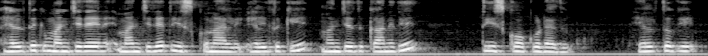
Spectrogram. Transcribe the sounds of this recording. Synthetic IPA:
ɦe̞lt̪ukimɐɲt͡ʃid̪eːnimɐɲt͡ʃid̪e̞ːt̪iːsu̥kunːaːlihelt̪ukimɐɲt͡ʃid̪ukaːnid̪i | t̪iːsu̥koːkuːɽɐd̪u | he̞lt̪uki

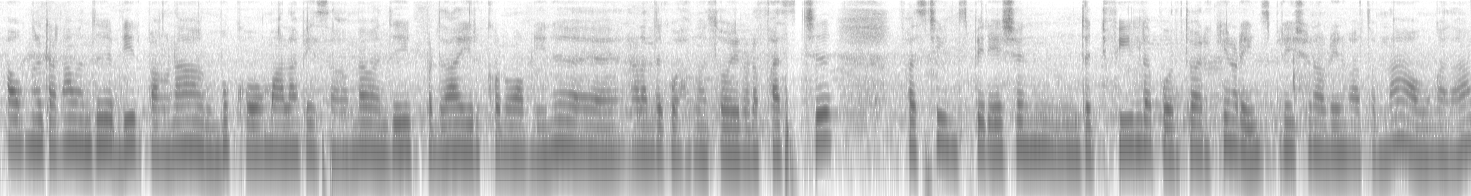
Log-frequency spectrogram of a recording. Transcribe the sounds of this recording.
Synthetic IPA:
ɐʋɐŋɡɐɭɪʈːɐlːãːʋɐnd̪ɯɛp̬ːɐɽiɪɾɯpːaːŋɡɐnːaːɾɔmbɐkoːʋɐmaːlãːpeːsaːmːɐʋɐnd̪ɯɪpːɐɽit̪ãːɪɾɯkːɐɳʊ̃ɐp̬ːɐɽɪnːɯnɐɽɐnd̪ɯkːɐʋaːɣɯŋɡɐsoːɛnːoːɽɐfɐsʈɯ | fɐsʈɯɪnspɪɾeːʂɐnd̪ɐʈːfiːlɖɐpoɾɯt̪ːɐɾɐkːɛnːoːɽɐɪnspɪɾeːʂɐnɐpːɐɽɪnːɯpaːɾt̪ɯŋɐnaːɐʋɐŋɡɐt̪ãː

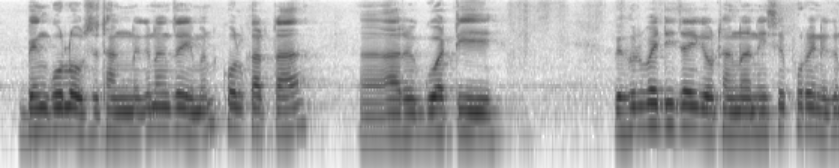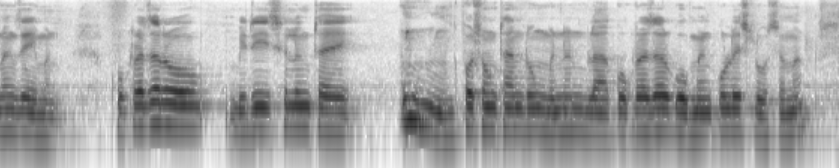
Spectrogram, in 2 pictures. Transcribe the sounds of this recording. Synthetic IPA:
beŋɡɔlaws̬ɯtʰaŋnɯɡɯnaŋzajmɯnkɔlkaɾtaː | ɾɯɡuati | b̥eɦuɾbajdizajɡawtʰaŋnanijsepʰɔɾajnɯɡɯnaŋzajmɯn | kʰɔkɾazaɾɔbiɾisɯlɯŋtʰaj | pʰɔsɔŋtʰanduŋmɯnɯnblakɔkʰɾazaɾɔɡɔbmen̚kɔleslɔsɯmɯn

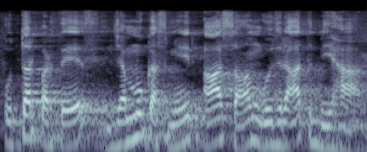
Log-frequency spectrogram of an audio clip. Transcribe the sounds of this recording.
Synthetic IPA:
ut̪ːəɾpɾəd̪es | d͡ʒəmːukəsmiɾasɔmɡud͡ʒɾat̪biɦa̰ɾ

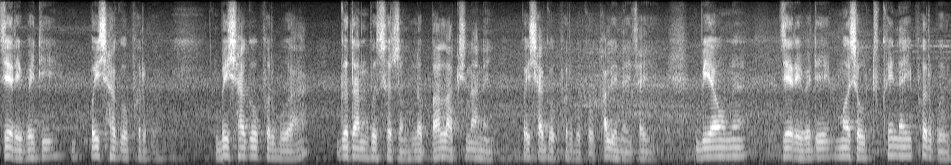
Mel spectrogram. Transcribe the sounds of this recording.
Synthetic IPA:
z̥eɾejbajdi | bəjsaɡɯpʰɯɾbɯ | bɯjsaɡɯpʰɯɾbɯa | ɡɯdanbɯsɯɾzɯŋlɯp̚balak̚sinanaj | pəjsaɡɯpʰɯɾbɯkʰɯpʰalenajzaj | bijawnɯ | zeɾejbajdiməsɔwtʰu̥kʰɯjnajpʰɯɾbɯ

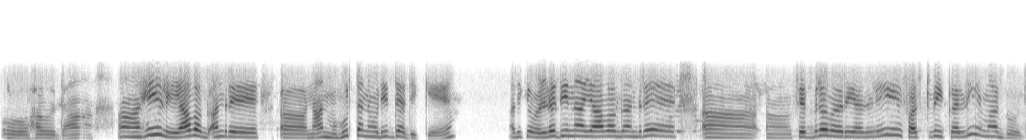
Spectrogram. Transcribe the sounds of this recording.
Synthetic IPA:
oːɦɐwd̪aː | ɦeːɭijaːʋaːɡaɐnd̪ɐɾe̞ | naːnmuɦuɾt̪ɐnoːɽid̪ːe̞ɐd̪ikːe̞ | ɐd̪ikːe̞ɔɭːeːd̪inɐjaːʋaːɡaɐnd̪ɐɾe̞ | febɾɐʋɐɾijɐlːipʰɐsʈʋiːkɐlːimaːɽboːd̪u

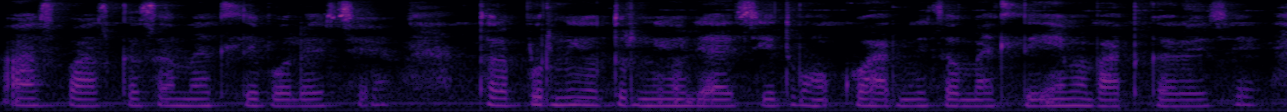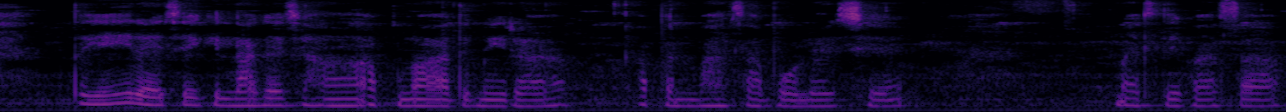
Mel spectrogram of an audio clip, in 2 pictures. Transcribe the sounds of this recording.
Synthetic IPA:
a̰ːspaskasəbmɛt̪ʰlibolɛt͡ʃʰɛ | t̪ʰoːɾapʊɾniʊt̪ːəɾniɦod͡ʒaɛt͡ʃʰɛt̪oʋəɦãkoaːd̪misəbmɛːt̪ʰliemebaːt̪kəɾɛt͡ʃʰɛ | t̪ɔjəɦiɾəɦɛt͡ʃʰɛkilaːɡɛt͡ʃʰɛɦə̃mə̰pnoad̪miɾəɦɛ | əpənbʱaːsaboːlɛt͡ʃʰɛ | mɛt̪ʰlibʱasa

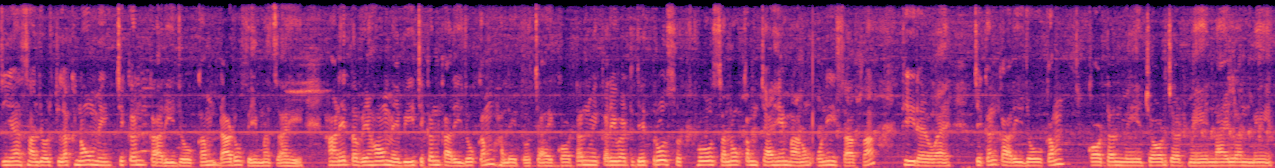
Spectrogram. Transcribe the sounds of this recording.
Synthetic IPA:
d͡ʑiːə̃ɐsãɲd͡ʑolɐkʰnõmẽt͡ɕɪkənkaːɾid͡ʑoːkɐmɗaːɖʱofeːməsaːɦḛː | haːɽ̃et̪ɐʋɪɦãmẽbɪt͡ɕɪkənkaːɾid͡ʑoːkɐmɦɐlet̪ʰot͡ɕaːɦekɔːʈənɪ̆mẽkɐɾiʋəʈɪd͡ʑeːt̪ɪɾosʊʈʰosɐnokɐmt͡ɕaːɦemaːɳ̤uʔʊniɦɪsaːbsãt̪ʰiɾɐɦijoaːɦe | t͡ɕɪkənkaːɾid͡ʑoːkɐm | kɔːʈənɪ̆mẽd͡ʑɔːɾd͡ʑəʈmẽnaːɪləɳɖmẽ

